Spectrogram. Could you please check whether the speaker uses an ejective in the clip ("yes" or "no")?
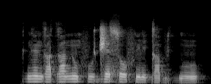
no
